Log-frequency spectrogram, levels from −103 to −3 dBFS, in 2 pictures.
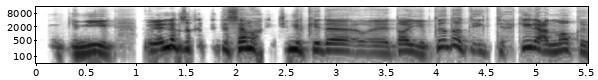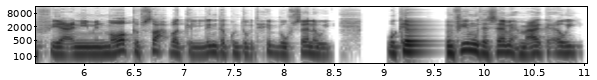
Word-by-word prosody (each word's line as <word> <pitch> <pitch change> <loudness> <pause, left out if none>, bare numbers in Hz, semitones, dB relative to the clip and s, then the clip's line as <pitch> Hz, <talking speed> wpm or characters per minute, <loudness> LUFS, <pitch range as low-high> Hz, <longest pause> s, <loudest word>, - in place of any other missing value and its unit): جميل، 135 +2 +1 0.3
ولإنك 210 +10 +7
ذكرت 210 - -3
التسامح 220 +1 +4
كتير 200 0 +1
كده، 180 -4 +1 0.3
طيب 145 -2 -1
تقدَر 260 +3 0
ت 210 -2 -3
تحكي 165 - -2
لي 235 - +6
عن 165 -3 +4
موقف 165 -7 -4
يعني 125 0 -1
من 130 0 -3
مواقف 150 +1 -2
صاحبك 145 -3 -5
اللي 125 +2 -8
أنت 145 -2 -5
كنت 130 0 -10
بتحبه 130 +2 -10
في 125 - -13
ثانوي، 130 -5 -5 0.5
وكان 155 +1 -1
فيه 180 +7 -2
متسامح 155 -2 0
معاك 135 +3 -2
أوي؟ 140 0 -6
150 Hz, 150 wpm, -21 LUFS, 130-180 Hz, 0.5 s, ولإنك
